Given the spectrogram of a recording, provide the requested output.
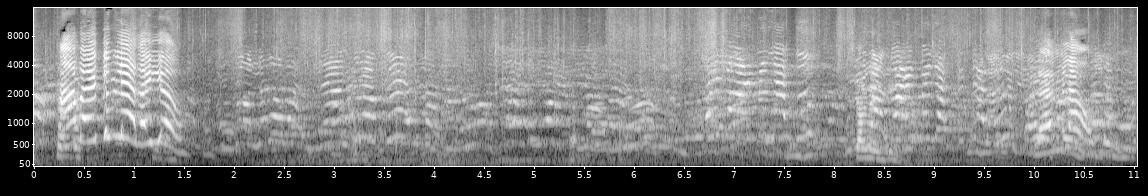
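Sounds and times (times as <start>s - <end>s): children chattering: 0.0s - 11.0s
children shouting: 0.0s - 11.0s.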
